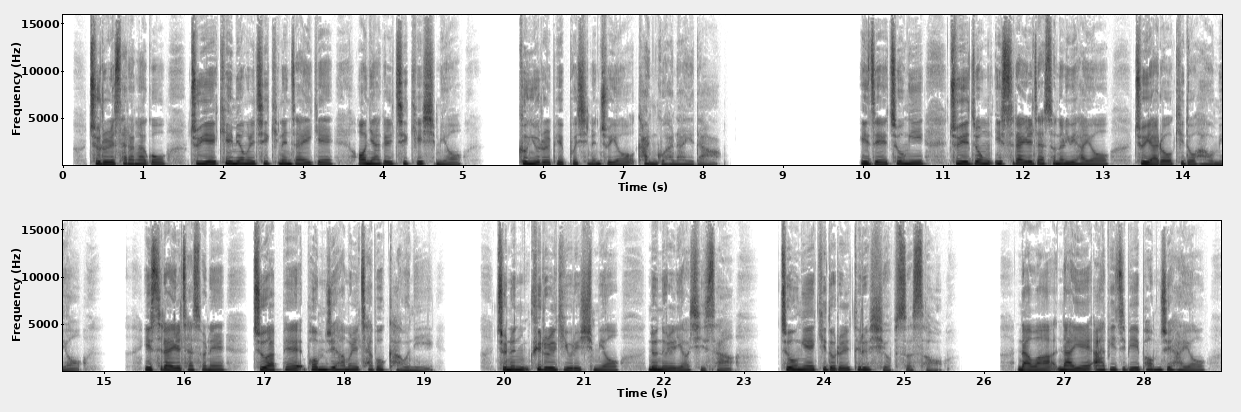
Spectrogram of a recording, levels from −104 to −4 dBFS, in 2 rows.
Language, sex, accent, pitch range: Korean, female, native, 175-210 Hz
